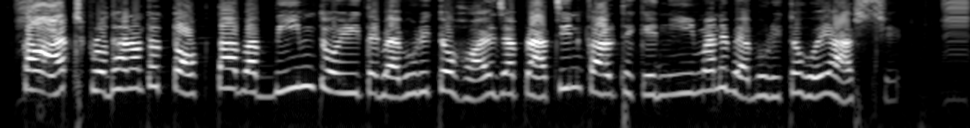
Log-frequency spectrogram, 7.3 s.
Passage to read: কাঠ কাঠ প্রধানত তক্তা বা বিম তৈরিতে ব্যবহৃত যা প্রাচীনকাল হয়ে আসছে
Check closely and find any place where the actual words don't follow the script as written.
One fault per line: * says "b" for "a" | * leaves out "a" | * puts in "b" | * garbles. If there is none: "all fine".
* leaves out "কাঠ"
* puts in "হয়"
* puts in "থেকে নির্মাণে ব্যবহৃত"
